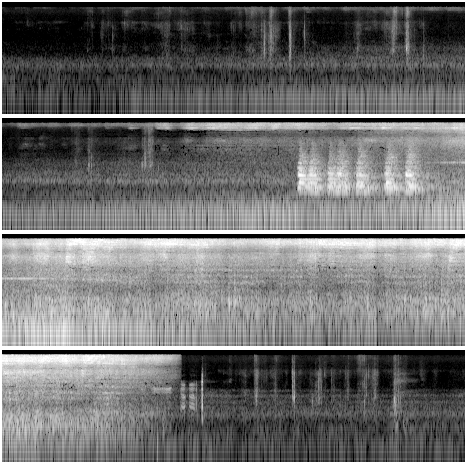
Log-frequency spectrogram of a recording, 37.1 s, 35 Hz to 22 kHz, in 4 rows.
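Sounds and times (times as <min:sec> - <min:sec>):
train horn blasts: 0:15.1 - 0:19.4
train wheels clacking over rail joints: 0:18.5 - 0:30.5.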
